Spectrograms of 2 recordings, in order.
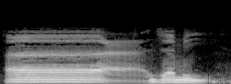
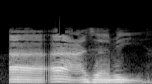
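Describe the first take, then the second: First: The second hamza becomes a long drawn-out vowel. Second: The second hamza is pronounced as a full glottal stop. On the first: "Ini kalau diganti hamzahnya dengan huruf alif" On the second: "Dibaca hamzah"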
